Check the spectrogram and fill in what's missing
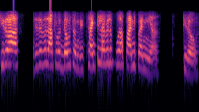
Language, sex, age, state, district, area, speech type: Odia, female, 18-30, Odisha, Malkangiri, urban, conversation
